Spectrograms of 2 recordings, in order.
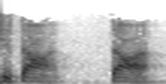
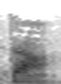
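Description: First: The ain sound bounces with an added vowel. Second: The ain sound stays still with no vowel. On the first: The speaker calls it wrong. "ما قولش" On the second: The speaker calls it right. "العين ساكنه ما حركهاش"

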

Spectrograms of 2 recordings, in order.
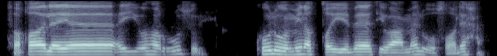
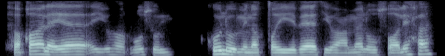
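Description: Both takes have the same delivery.

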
